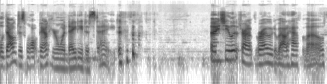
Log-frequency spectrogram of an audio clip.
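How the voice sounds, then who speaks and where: A woman's voice: lowish voice, creaky, a bit bright. A woman hosting a casual live stream, chatting in a rambling way and laughing often. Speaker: livestream host.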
